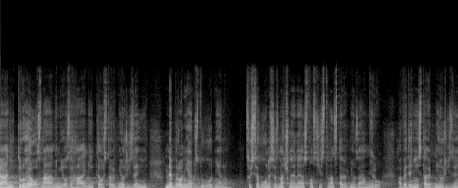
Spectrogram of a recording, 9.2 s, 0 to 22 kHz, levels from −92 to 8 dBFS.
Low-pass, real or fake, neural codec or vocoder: 14.4 kHz; fake; codec, 44.1 kHz, 7.8 kbps, Pupu-Codec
